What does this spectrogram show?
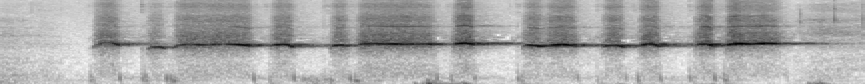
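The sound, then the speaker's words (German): A steady whistle through the teeth holds one high pitch for about four seconds, with breathy hissing bursts pulsing rhythmically over the tone and no talking. “Ich kann mit meinen Zähnen gut pfeifen.”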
